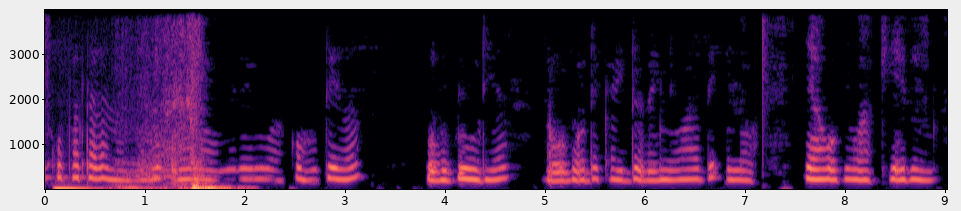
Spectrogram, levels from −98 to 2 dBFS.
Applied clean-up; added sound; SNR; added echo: classical method Wiener filter.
